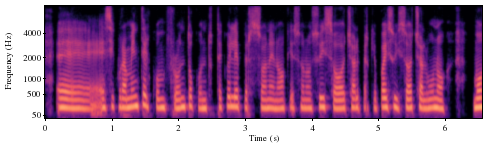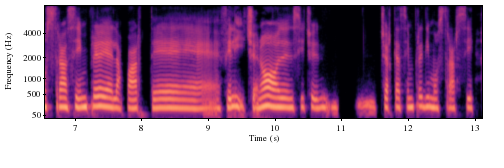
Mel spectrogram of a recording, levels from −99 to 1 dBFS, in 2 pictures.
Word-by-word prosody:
ehm, 180 -3 0
è 195 - 0
sicuramente 205 +3 0
il 215 - -1
confronto 195 +2 -2
con 180 -2 -2
tutte 185 +3 -9
quelle 215 0 0
persone, 185 -1 -4
no, 175 +1 -2
che 180 - -9
sono 180 0 -4
sui 205 +3 -1
social, 190 0 -2
perché 190 0 -10
poi 200 +3 +1
sui 200 0 -2
social 190 0 -1
uno 185 -1 +1 0.4
mostra 205 +1 +4
sempre 210 +1 +4
la 190 -2 0
parte 185 -1 0
felice, 205 +2 +1
no, 215 +1 +8
ehm, 200 -1 +3
si 195 +2 -5
dice 190 -1 -3
mhmm, 195 - -8
cerca 200 0 -1
sempre 200 +3 -2
di 210 0 0
mostrarsi 190 0 -3
195 Hz, 150 wpm, -24 LUFS, 185-205 Hz, 0.4 s, no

